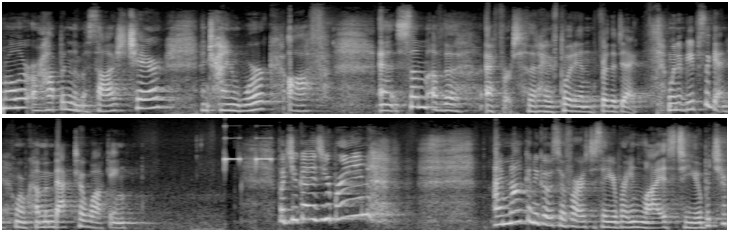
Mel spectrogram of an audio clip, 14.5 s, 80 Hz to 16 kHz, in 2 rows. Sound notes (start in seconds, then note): 9.4 timer beeps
